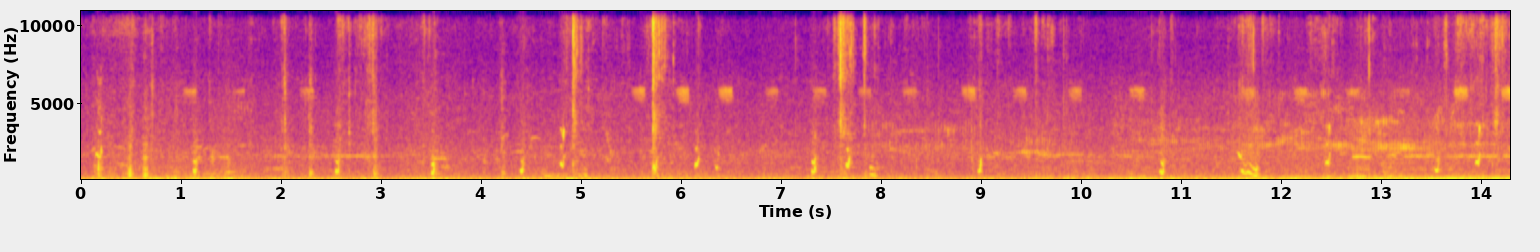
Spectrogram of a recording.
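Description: Faint outdoor bird ambience: scattered short high chirps and clicks over a low rumble, with a faint high tick repeating about twice a second. No full, loud francolin call is heard.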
